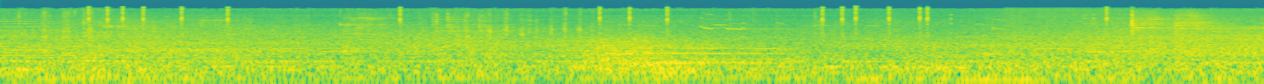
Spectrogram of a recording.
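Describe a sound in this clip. Soft menu clicks tick several times.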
